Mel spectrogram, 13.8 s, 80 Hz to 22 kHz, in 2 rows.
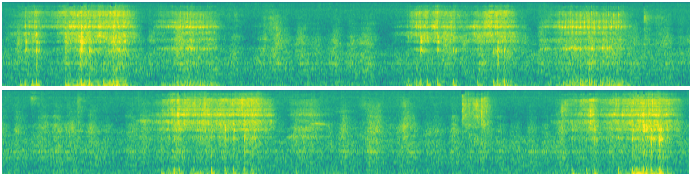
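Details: Snoring during sleep: soft, low snoring with snorting breaths repeating irregularly in a quiet room, roughly 14 breaths a minute.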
